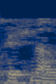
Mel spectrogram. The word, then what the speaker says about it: Krishna: Of course, Krishna, with an A at the end, it's a short A. That's not Draupadi. It's not Draupadi. That she is Krishna with a long A. And of course, in Hindi, you may have just Krishna. But to have the A at the end doesn't turn it feminine unless you put long A. But don't put a long A. But the short A is okay.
